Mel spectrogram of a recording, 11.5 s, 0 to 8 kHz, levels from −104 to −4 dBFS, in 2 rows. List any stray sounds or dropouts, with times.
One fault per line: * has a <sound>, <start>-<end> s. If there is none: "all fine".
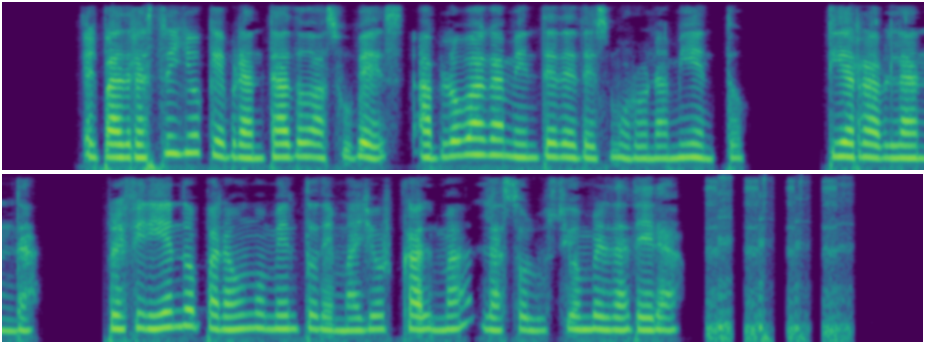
* has a laugh, 10.2-11.1 s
